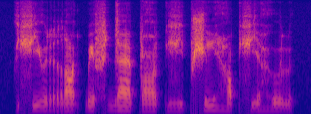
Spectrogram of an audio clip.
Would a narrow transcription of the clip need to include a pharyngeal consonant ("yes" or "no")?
yes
